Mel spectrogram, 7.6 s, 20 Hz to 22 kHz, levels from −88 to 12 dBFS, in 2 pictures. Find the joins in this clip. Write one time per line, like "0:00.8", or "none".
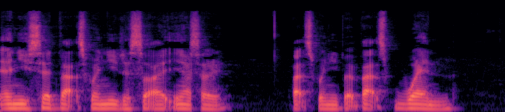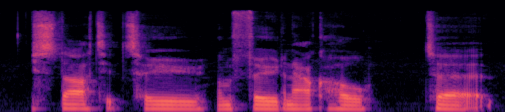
0:01.4
0:02.1
0:02.6
0:04.0
0:05.4
0:05.9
